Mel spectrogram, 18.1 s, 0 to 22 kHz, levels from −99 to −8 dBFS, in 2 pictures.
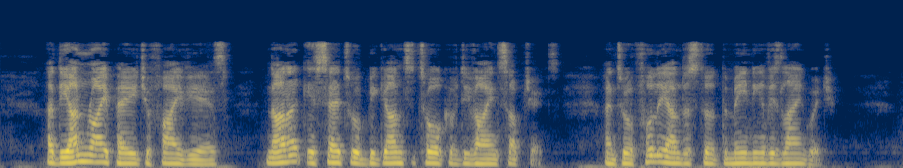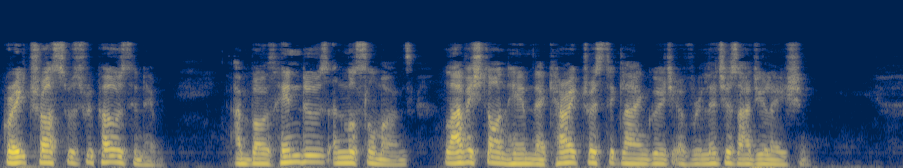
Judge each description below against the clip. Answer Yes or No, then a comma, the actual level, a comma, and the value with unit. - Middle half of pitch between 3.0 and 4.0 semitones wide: Yes, average, 3.3 semitones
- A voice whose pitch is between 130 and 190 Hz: No, low, 120 Hz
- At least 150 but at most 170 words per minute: Yes, average, 160 wpm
